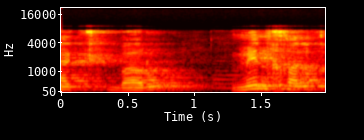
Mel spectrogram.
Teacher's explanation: اکبر من خلق میں نون ساکن کی بعد خان کی وجہ سے اظہار حلقی ہے، نون کی آواز کو ظاہر کریں گے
